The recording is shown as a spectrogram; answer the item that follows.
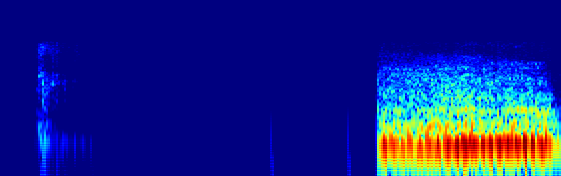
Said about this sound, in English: Oh, you're driving.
